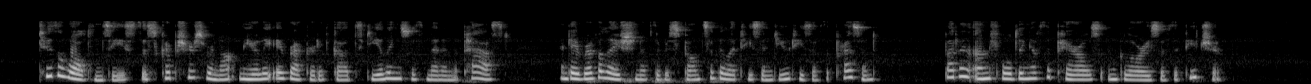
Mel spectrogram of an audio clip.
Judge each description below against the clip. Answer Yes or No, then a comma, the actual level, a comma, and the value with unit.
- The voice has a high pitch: Yes, high, 235 Hz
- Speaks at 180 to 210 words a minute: Yes, average, 185 wpm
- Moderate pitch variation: Yes, average, 3.7 semitones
